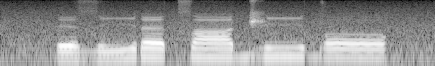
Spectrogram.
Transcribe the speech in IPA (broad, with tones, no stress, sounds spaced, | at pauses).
ɪ˨ z iː˨˦ ɾ ɛ˦ t͡s aː˦ d͡ʒ iː˦ d ɔ˦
